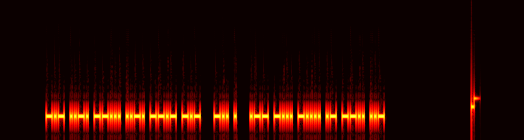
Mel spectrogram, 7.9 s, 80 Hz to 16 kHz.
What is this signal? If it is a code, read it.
Morse code, heard as a keyed tone, about 40 wpm, 700 Hz. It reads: KF7FQK DE WB6AZU
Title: USA Callsign DE Callsign - 6 Characters - 40wpm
